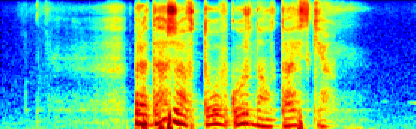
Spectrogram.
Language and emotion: Russian, sad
